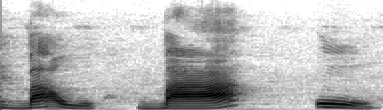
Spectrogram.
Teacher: A gente tem essa tonicidade e essa separação nítida ao articular nos lábios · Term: hiatos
